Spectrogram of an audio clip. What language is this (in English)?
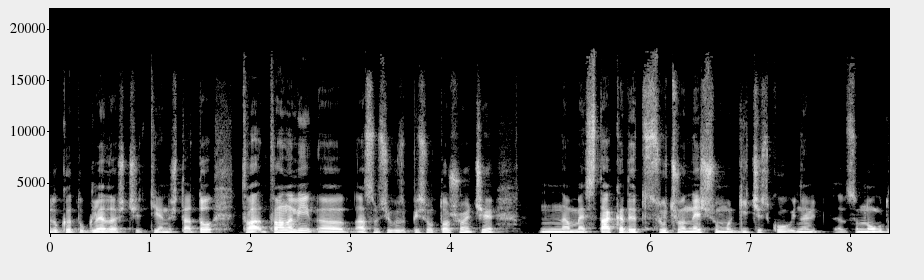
Bulgarian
